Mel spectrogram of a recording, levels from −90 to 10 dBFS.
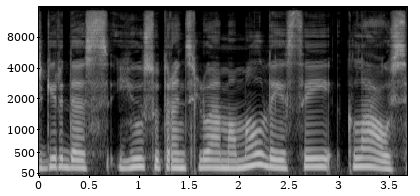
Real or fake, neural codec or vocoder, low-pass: real; none; 14.4 kHz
